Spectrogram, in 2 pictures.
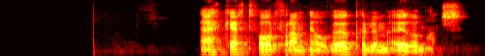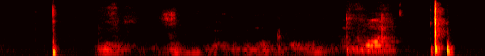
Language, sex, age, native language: Icelandic, male, 40-49, Icelandic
